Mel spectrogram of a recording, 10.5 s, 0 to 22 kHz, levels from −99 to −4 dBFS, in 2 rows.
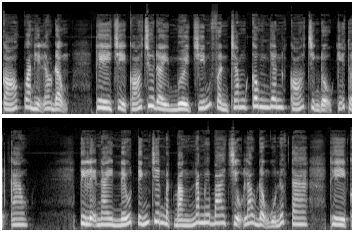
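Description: Speech with clock drift between sender and receiver: the sender's clock runs roughly 1.5 percent slow, starving the receiver's buffer, unlike random packet loss, which leaves gaps without a steady bias. Repeated timing corrections run from 0.30 to 9.71 s, where short repeated slivers stretch playback to 98 percent speed and add about 150 ms, heard as faint uneven hiccups rather than a smooth slowdown.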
